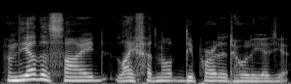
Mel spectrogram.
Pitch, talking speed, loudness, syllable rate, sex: 170 Hz, 225 wpm, -18 LUFS, 5.2 syllables/s, male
